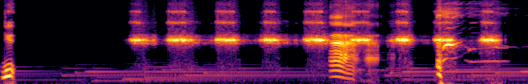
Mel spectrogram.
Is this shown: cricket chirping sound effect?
yes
